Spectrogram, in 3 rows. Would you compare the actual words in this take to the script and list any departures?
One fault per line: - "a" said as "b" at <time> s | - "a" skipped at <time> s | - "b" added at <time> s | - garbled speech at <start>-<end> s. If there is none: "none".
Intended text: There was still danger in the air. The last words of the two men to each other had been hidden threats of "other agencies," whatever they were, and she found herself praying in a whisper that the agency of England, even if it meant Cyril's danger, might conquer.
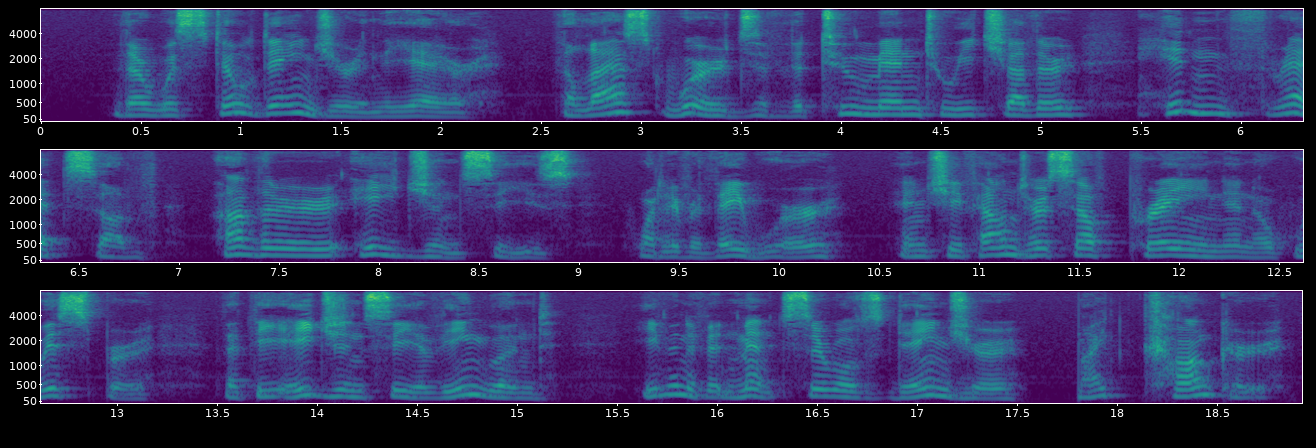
- "had been" skipped at 5.2 s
